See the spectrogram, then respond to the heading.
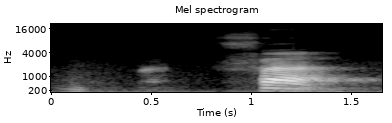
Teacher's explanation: Fa itu dia itu gigi seri atas bertemu dengan perut bibir bawah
